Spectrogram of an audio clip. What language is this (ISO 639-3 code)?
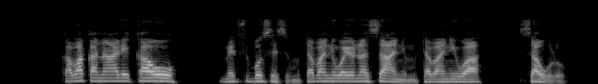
lug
